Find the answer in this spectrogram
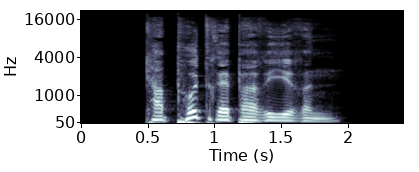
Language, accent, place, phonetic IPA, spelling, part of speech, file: German, Germany, Berlin, [kaˈpʊtʁepaˌʁiːʁən], kaputtreparieren, verb, De-kaputtreparieren.ogg
- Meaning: to break something in an attempt to repair or improve it, particularly when such improvement was not really necessary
